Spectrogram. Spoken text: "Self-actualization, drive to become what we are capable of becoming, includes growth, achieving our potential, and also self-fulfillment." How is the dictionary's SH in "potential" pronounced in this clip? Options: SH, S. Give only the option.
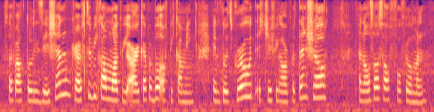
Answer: SH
